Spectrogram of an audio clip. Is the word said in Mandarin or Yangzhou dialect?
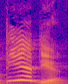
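Mandarin. It is said with standard Mandarin pronunciation. "爹爹不叫爹爹"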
